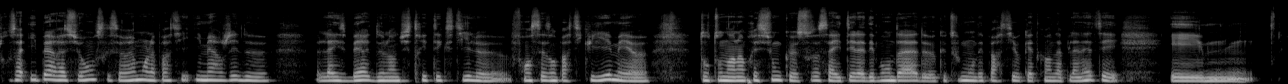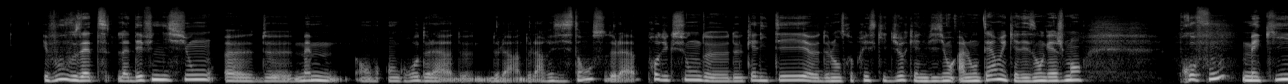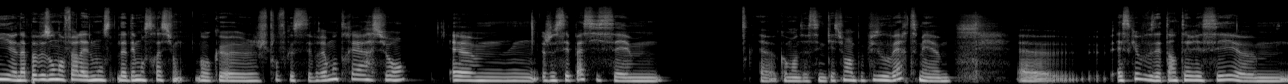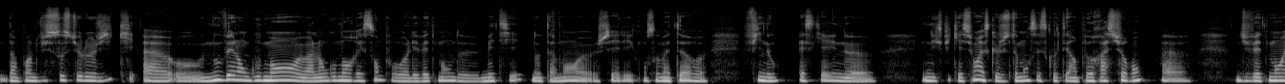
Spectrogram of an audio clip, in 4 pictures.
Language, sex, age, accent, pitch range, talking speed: French, female, 20-39, French, 165-195 Hz, 205 wpm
